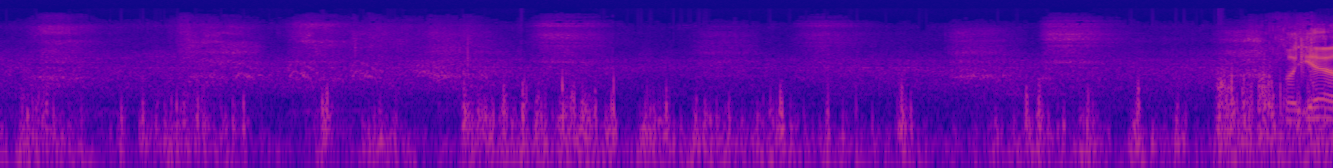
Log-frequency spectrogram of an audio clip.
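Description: Gusty wind buffeting the microphone: a low rumble that rises and falls throughout, with short raspy sounds repeating about once a second above it.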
